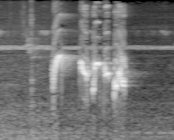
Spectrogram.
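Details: Red-whiskered bulbul singing in the 'căng lửa' style as a training lure: one short phrase, a loud slurred whistle followed by four rapid warbling notes, with a constant high-pitched tone behind.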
